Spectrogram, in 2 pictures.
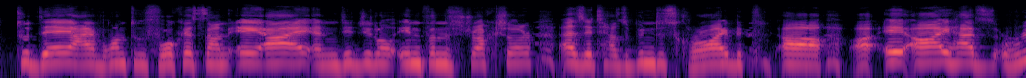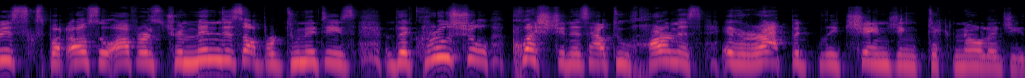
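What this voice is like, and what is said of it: Put-on villain accent. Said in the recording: “That's my bad guy accent”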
